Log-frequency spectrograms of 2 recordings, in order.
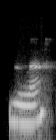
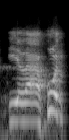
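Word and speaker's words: إله: Ilah. Jangan dibaca hi, jangan dibaca ha, tapi dibaca Ilah. doma. U, dan ada N-nya, tanwin. Gimana bacanya? Ilahu. Ilah. Ilahu. Ilahun.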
